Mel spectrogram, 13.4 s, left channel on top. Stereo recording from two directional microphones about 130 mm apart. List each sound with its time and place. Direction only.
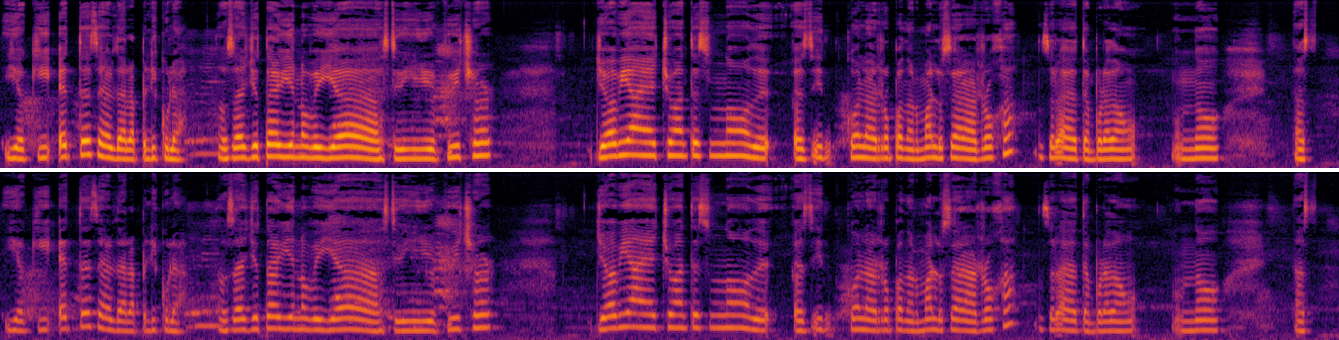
0.0 s a woman's voice: 30° left (ahead or behind)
